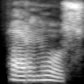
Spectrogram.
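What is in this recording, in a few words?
"h2armos", Proto-Indo-European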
